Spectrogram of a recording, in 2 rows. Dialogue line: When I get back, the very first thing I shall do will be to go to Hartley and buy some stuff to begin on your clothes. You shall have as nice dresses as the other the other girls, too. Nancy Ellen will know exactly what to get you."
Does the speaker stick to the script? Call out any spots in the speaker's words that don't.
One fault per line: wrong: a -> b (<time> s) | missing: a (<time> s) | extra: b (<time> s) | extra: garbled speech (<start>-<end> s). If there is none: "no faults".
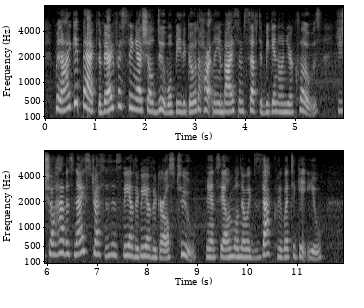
no faults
